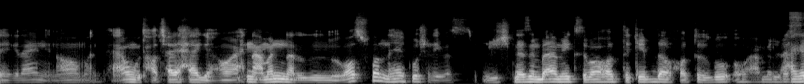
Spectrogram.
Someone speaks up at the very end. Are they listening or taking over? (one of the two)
taking over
